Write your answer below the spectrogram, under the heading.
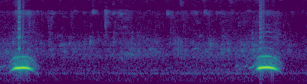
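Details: Two short, soft coo notes from a cuckoo-dove, separated by about three and a half seconds of quiet, each gently rising and falling.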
